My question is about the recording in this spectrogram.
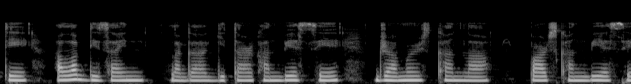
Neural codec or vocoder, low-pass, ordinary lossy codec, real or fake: none; 7.2 kHz; none; real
